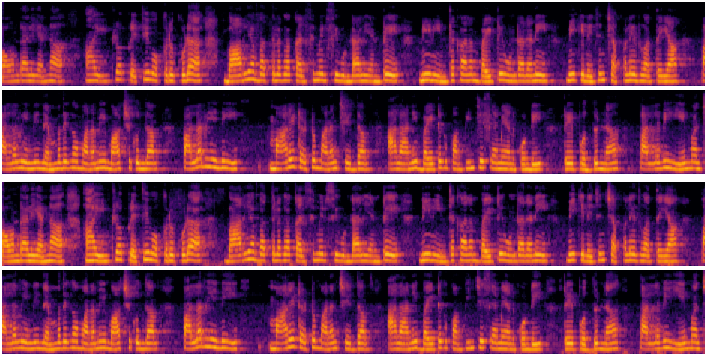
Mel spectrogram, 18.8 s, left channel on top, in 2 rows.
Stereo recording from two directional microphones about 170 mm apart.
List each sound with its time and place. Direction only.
0.0 s speech: 35° right (ahead or behind)
1.8 s speech: 10° right (ahead or behind)
2.2 s speech: 15° left (ahead or behind)
3.2 s speech: centre (ahead or behind)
